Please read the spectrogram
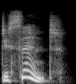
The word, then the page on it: descent: British English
